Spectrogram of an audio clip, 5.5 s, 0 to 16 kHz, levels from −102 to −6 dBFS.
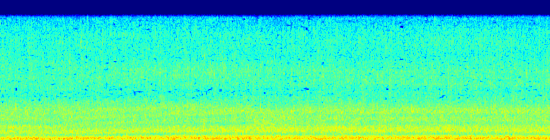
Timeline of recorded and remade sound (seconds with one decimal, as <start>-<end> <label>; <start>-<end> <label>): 0.0-5.5 recorded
